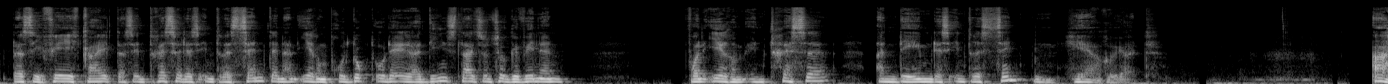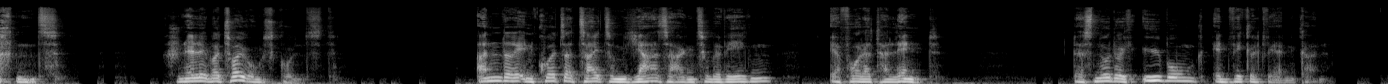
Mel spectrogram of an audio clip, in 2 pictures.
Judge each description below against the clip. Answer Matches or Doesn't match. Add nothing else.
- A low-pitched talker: Matches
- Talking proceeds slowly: Matches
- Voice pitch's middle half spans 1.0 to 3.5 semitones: Matches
